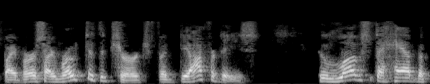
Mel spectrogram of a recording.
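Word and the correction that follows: Diotrephes: So, and this guy, Diotrophes, I guess better pronunciation, he was apparently an elder or a self-appointed leader of an unnamed assembly.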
